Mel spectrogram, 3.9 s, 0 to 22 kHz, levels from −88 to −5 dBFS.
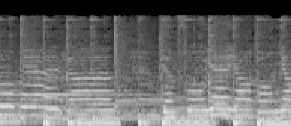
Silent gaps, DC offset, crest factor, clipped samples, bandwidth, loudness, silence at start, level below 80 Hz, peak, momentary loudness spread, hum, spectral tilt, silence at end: none; under 0.1%; 14 dB; under 0.1%; 14 kHz; -21 LUFS; 0 s; -28 dBFS; -6 dBFS; 4 LU; none; -6 dB/octave; 0 s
